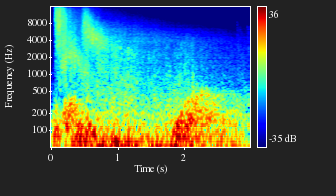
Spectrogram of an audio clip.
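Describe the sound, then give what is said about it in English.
Heavy booming blasts as a starship fires weapons at a nearby enemy vessel, a hammerhead ship, in a space battle. The blasts merge into a loud, continuous roar with sweeping tones that lasts about three seconds. “She took aim at the closest vessel, one of the hammerheads, and fired.”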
